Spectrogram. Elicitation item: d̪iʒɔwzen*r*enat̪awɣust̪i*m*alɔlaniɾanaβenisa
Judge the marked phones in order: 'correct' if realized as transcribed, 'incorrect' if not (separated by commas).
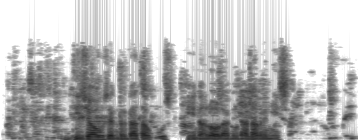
correct, incorrect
